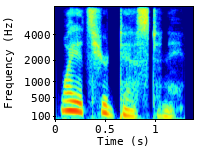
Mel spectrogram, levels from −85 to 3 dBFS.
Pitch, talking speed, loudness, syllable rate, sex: 140 Hz, 175 wpm, -20 LUFS, 5.0 syllables/s, female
